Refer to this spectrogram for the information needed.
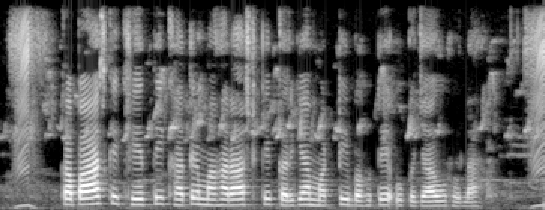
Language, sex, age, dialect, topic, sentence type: Bhojpuri, female, 36-40, Western, agriculture, statement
